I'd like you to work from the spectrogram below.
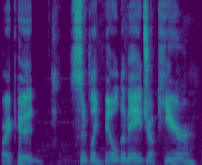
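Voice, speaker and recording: Faint music accompanies a male streamer whose voice sits on the high side, expressive, unhurried and fairly bright. He thinks aloud during live strategy game commentary, working through his decisions as he plays.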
